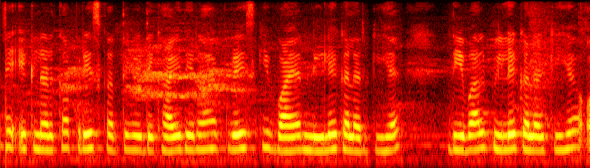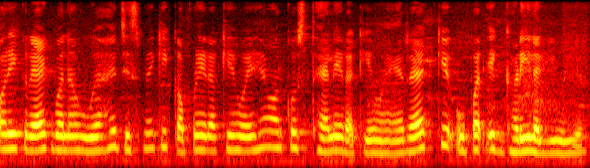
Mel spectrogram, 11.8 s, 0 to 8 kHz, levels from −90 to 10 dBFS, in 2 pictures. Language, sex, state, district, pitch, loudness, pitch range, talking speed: Hindi, female, Bihar, Saharsa, 225 Hz, -17 LUFS, 210-235 Hz, 245 wpm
